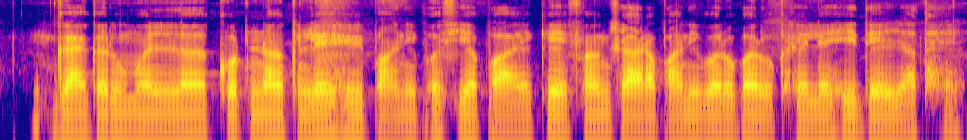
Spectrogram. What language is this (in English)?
Chhattisgarhi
